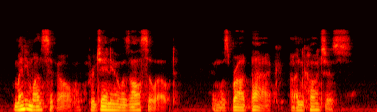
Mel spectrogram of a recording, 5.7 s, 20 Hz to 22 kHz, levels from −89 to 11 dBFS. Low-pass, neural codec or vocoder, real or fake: 7.2 kHz; codec, 16 kHz, 4 kbps, X-Codec, WavLM features, trained on Multilingual LibriSpeech; fake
